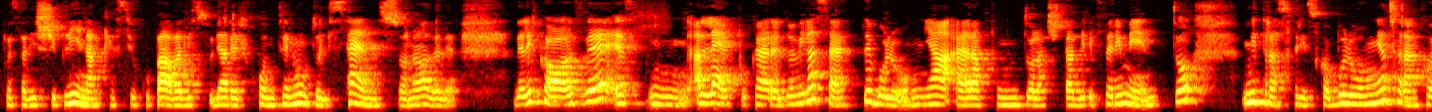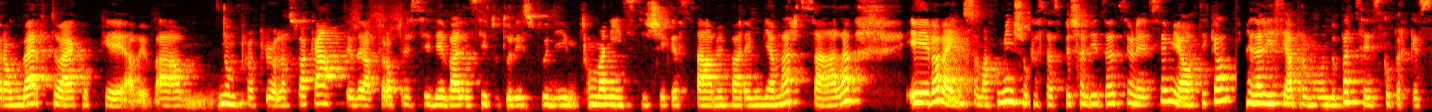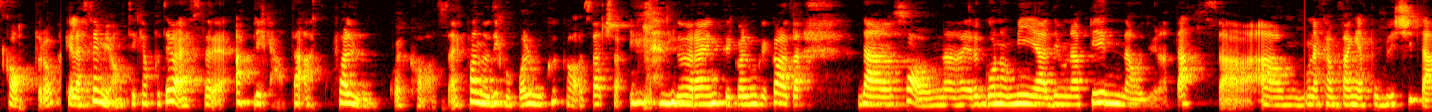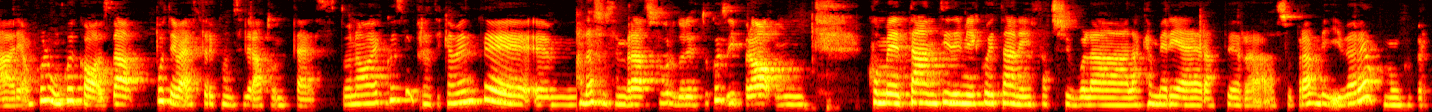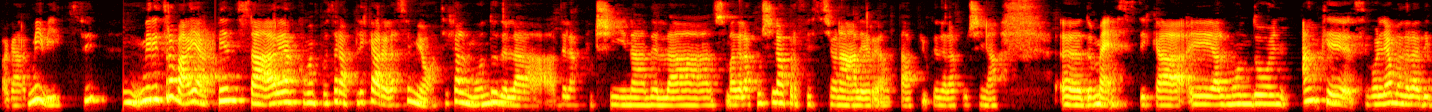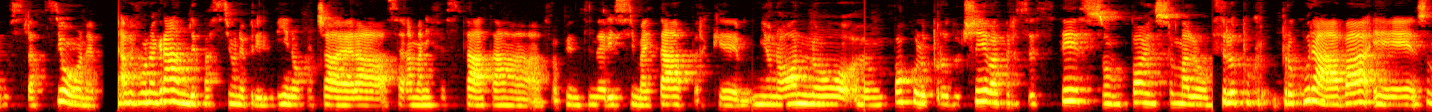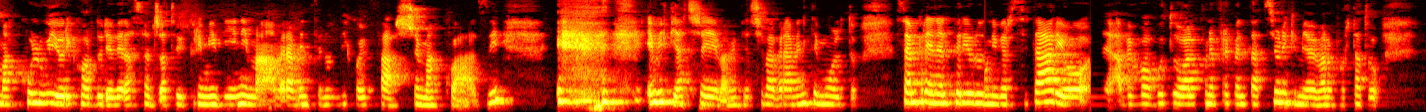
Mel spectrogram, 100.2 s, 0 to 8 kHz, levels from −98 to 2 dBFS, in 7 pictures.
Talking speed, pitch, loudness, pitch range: 150 wpm, 220 Hz, -19 LUFS, 200-255 Hz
